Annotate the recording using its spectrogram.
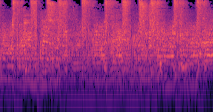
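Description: Live band playing a rock song: a drum kit keeps a steady beat, about three hits a second, with guitar over it, loud throughout.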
